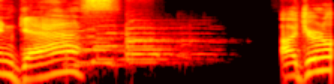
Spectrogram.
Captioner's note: bright chime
